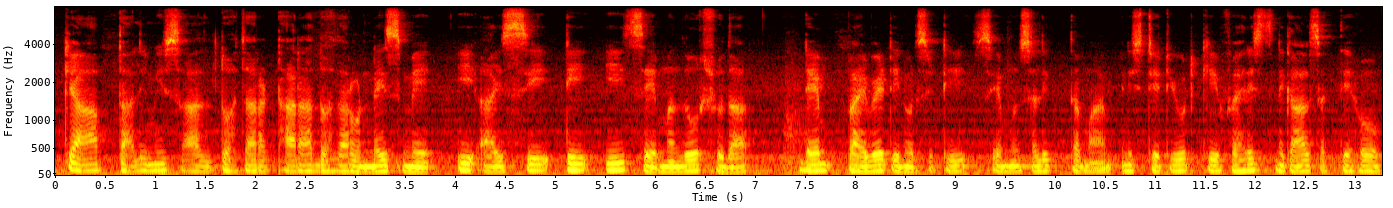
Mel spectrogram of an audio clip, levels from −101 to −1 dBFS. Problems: background sounds at intervals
